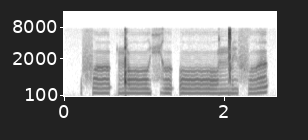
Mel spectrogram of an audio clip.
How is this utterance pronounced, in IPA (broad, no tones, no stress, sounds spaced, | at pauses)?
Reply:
f ɤː ʔ ŋ͡ǃ oː ç ʊ ʔ oː ŋ͡ǀ i f ʊ ə̯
